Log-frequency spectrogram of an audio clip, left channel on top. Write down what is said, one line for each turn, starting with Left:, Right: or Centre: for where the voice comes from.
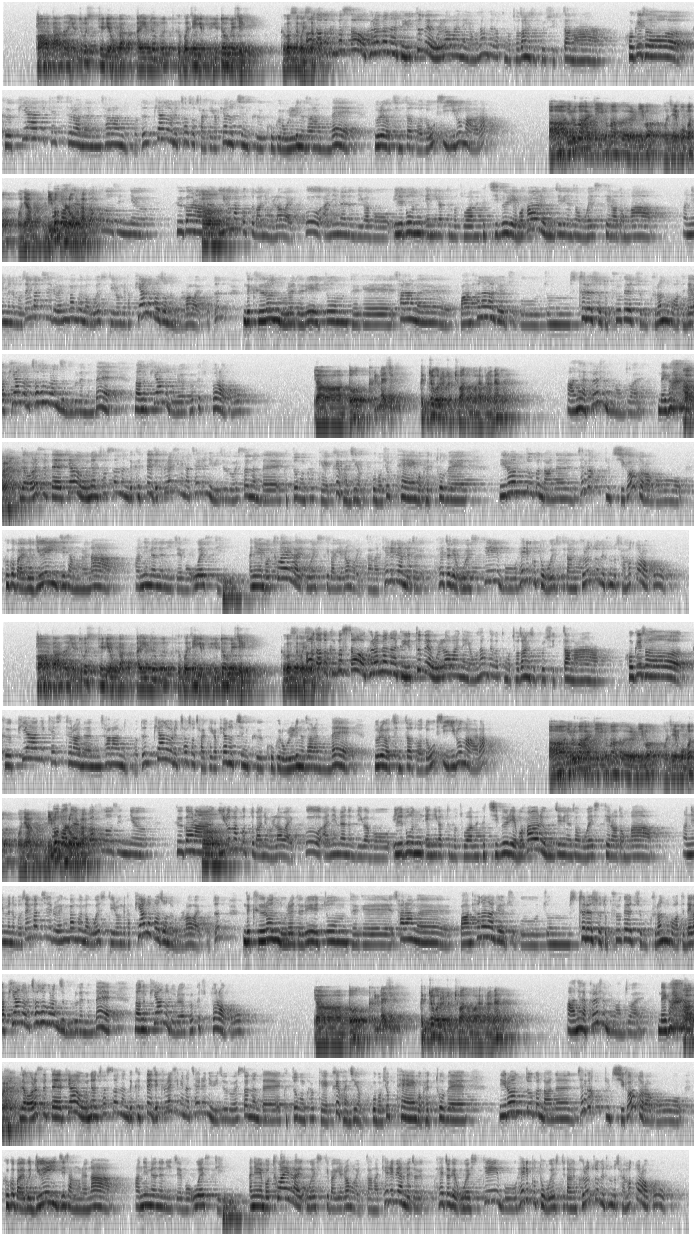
Centre: 아, 나는 유튜브 스튜디오인가? 아, 유튜브, 그 뭐지? 유, 유튜브 뮤직. 그거 쓰고 있어.
Right: 어, 나도 그거 써. 그러면은 그 유튜브에 올라와 있는 영상들 같은 거 저장해서 볼 수 있잖아. 거기서 그 피아니캐스트라는 사람이 있거든? 피아노를 쳐서 자기가 피아노 친 그 곡을 올리는 사람인데 노래가 진짜 좋아. 너 혹시 이루마 알아?
Centre: 아, 이루마 알지? 이루마 그 리버 뭐지? 오버 뭐냐? 뭐, 리버플로우인가?
Right: 어, 맞아요. River Flows in You. 그거랑
Centre: 어.
Right: 이루마 것도 많이 올라와 있고, 아니면은 네가 뭐, 일본 애니 같은 거 좋아하면 그 지브리의 뭐, 하울의 움직이는 성 OST라던가, 아니면은 뭐 생가치로 행방불명 OST 이런 게 다 피아노 버전으로 올라와 있거든? 근데 그런 노래들이 좀 되게 사람을 마음 편안하게 해주고 좀 스트레스도 풀게 해주고 그러는 것 같아. 내가 피아노를 쳐서 그런지 모르겠는데 나는 피아노 노래가 그렇게 좋더라고.
Centre: 야, 너 클래식 그쪽으로 좀 좋아하는 거야, 그러면?
Right: 아니, 나 클래식은 별로 안 좋아해. 내가 <laughs>
Centre: 아, 그래.
Right: 이제 어렸을 때 피아노 5년 쳤었는데, 그때 이제 클래식이나 체르니 위주로 했었는데, 그쪽은 그렇게 크게 관심이 없고, 뭐 쇼팽, 뭐 베토벤, 이런 쪽은 나는 생각 좀 지루하더라고. 그거 말고 뉴에이지 장르나, 아니면은 이제 뭐 OST,
Centre: 음. <laughs>
Right: 아니면 뭐 트와일라이트 OST 막 이런 거 있잖아. 캐리비안 배적 해적의 OST, 뭐 해리포터 OST, 나는 그런 쪽이 좀 더 잘 맞더라고.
